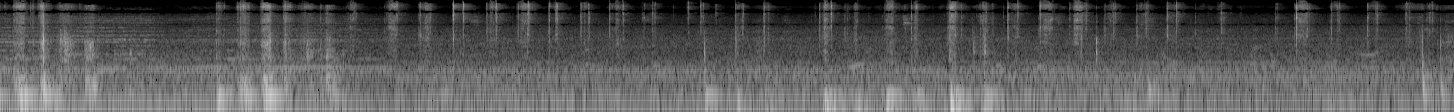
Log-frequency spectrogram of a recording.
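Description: A chef's knife slicing ginger root, its blade knocking on a plastic cutting board for the first few seconds, then a Y-shaped vegetable peeler scraping strips of skin off a chayote in quick repeated strokes, about two or three a second.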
